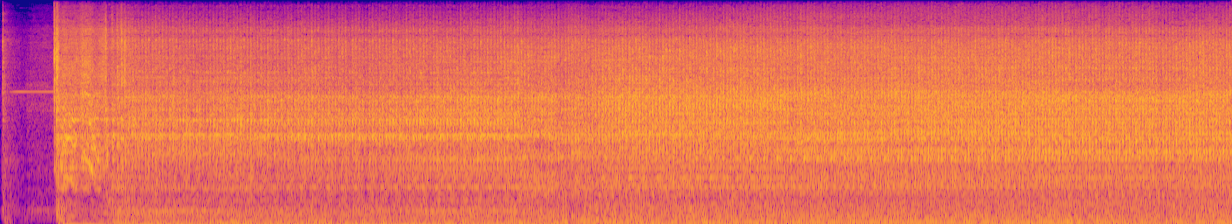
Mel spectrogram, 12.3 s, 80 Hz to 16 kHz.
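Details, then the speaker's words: New Holland B95 backhoe diesel after a water pump replacement: it cranks, catches, and settles into an even idle with no more belt chirping. "sounds better no more belt chirping"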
